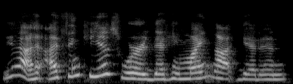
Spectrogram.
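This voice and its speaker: A woman teaching through an interactive children's read-aloud, modeling phrases slowly and asking prompting questions. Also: high voice, expressive, a bit bright. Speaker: reading teacher. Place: online video session.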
